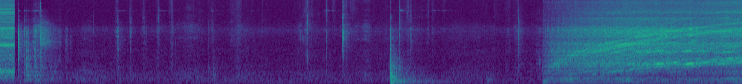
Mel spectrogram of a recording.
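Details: Lathe tailstock-bore grinder spindle after its wire was soldered directly to the terminal: a few quiet clicks, then a steady high whine rising smoothly and holding, no rattle or stutter; runs normally.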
